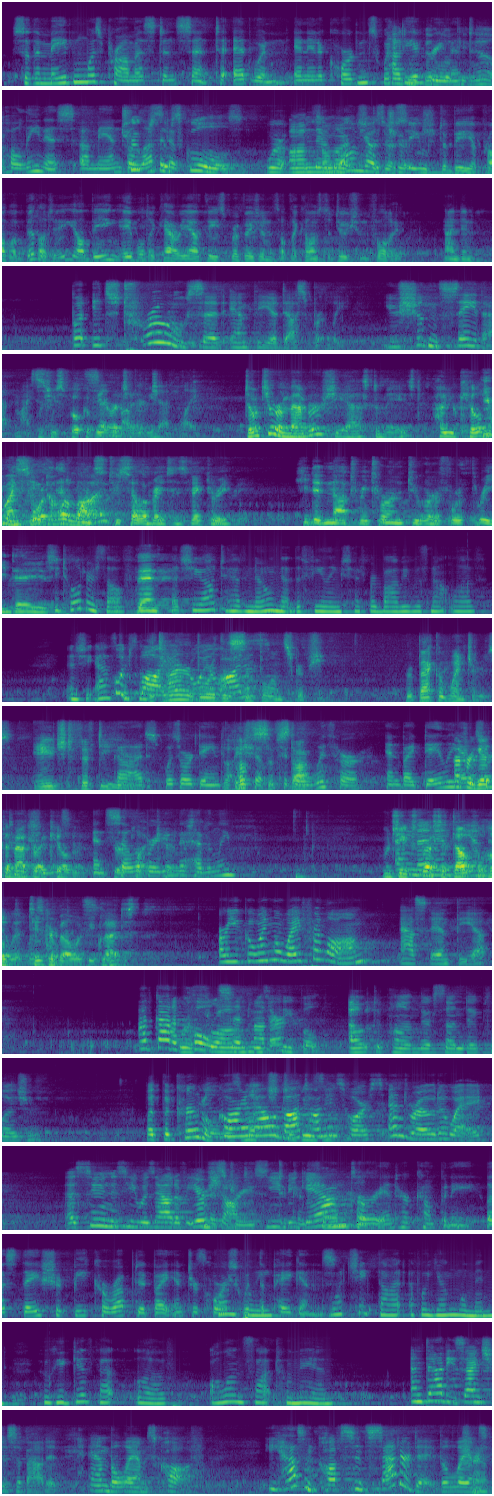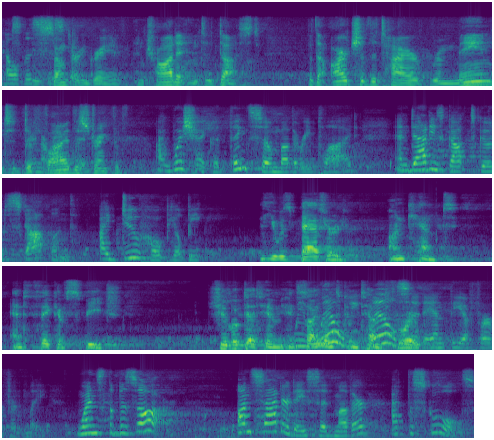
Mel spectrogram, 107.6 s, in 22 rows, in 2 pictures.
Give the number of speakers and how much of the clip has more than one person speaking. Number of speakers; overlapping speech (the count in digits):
9, about 25%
